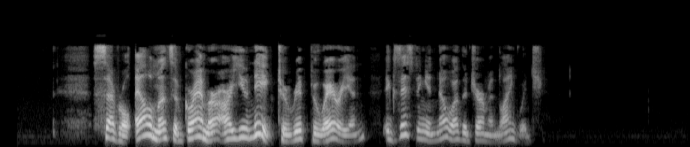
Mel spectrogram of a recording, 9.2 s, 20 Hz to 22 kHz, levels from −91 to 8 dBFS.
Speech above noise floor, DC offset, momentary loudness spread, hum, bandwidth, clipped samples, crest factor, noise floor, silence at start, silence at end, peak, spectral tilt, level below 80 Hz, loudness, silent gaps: 65 dB; under 0.1%; 16 LU; none; 7.6 kHz; under 0.1%; 20 dB; -84 dBFS; 1.25 s; 2 s; -2 dBFS; -3.5 dB/octave; -80 dBFS; -19 LUFS; none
